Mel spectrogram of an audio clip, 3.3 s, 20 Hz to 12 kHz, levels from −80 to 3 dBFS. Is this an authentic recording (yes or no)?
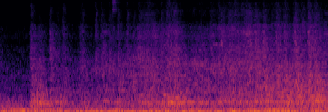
no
